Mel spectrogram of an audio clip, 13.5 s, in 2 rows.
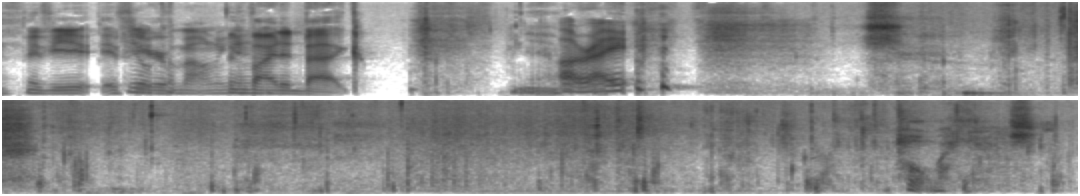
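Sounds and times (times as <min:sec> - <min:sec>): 
speech: 0:00.1 - 0:04.2, 0:05.4 - 0:05.9
person gulping down a drink: 0:05.0 - 0:13.4.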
